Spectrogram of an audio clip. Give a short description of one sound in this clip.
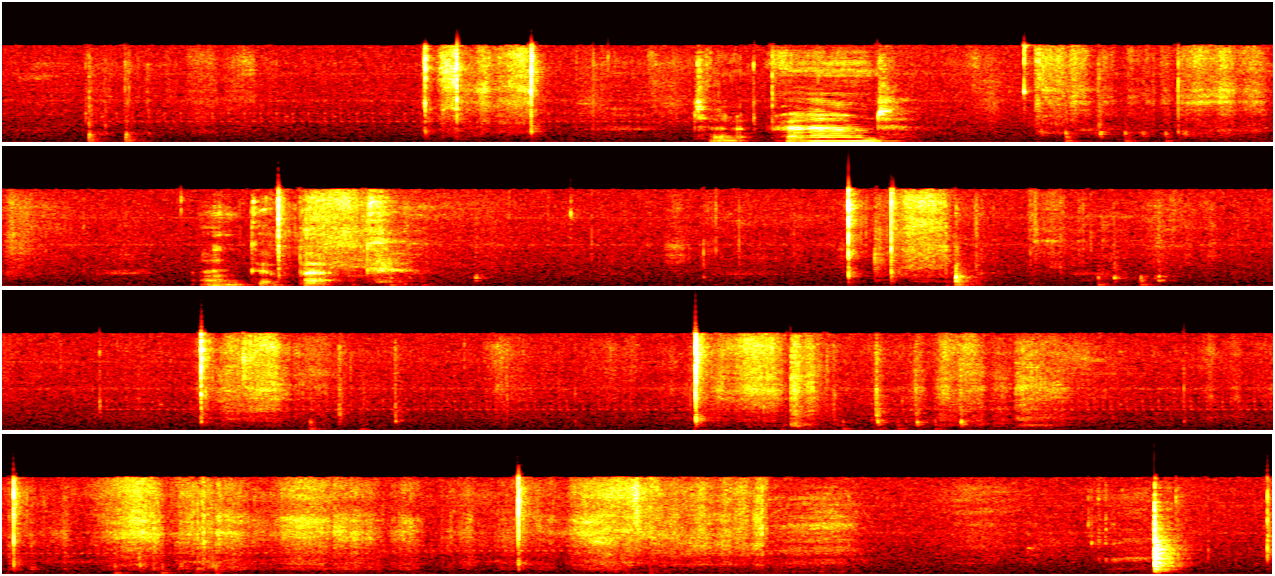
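Sheets of paper rustle and slide as they are moved around.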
